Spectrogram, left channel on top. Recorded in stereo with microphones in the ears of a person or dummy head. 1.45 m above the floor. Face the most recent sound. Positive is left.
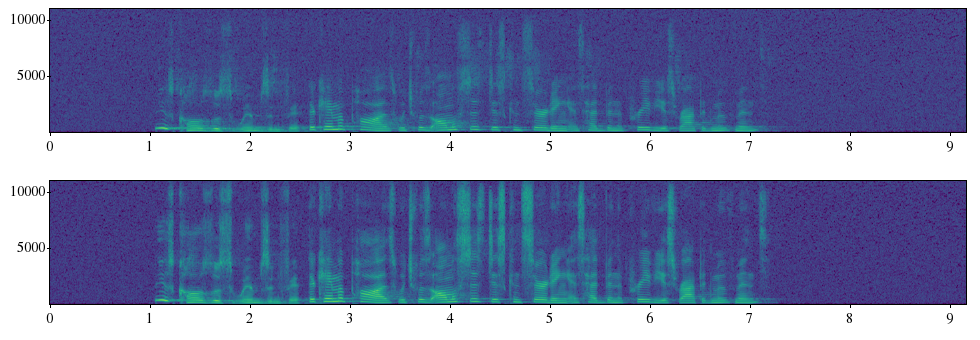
turn(degrees=-25)  # may be behind; listen again after turning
